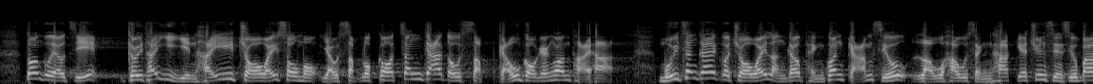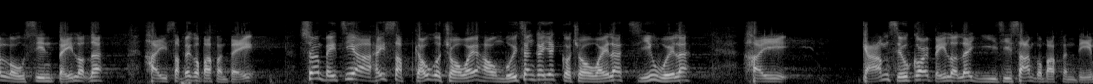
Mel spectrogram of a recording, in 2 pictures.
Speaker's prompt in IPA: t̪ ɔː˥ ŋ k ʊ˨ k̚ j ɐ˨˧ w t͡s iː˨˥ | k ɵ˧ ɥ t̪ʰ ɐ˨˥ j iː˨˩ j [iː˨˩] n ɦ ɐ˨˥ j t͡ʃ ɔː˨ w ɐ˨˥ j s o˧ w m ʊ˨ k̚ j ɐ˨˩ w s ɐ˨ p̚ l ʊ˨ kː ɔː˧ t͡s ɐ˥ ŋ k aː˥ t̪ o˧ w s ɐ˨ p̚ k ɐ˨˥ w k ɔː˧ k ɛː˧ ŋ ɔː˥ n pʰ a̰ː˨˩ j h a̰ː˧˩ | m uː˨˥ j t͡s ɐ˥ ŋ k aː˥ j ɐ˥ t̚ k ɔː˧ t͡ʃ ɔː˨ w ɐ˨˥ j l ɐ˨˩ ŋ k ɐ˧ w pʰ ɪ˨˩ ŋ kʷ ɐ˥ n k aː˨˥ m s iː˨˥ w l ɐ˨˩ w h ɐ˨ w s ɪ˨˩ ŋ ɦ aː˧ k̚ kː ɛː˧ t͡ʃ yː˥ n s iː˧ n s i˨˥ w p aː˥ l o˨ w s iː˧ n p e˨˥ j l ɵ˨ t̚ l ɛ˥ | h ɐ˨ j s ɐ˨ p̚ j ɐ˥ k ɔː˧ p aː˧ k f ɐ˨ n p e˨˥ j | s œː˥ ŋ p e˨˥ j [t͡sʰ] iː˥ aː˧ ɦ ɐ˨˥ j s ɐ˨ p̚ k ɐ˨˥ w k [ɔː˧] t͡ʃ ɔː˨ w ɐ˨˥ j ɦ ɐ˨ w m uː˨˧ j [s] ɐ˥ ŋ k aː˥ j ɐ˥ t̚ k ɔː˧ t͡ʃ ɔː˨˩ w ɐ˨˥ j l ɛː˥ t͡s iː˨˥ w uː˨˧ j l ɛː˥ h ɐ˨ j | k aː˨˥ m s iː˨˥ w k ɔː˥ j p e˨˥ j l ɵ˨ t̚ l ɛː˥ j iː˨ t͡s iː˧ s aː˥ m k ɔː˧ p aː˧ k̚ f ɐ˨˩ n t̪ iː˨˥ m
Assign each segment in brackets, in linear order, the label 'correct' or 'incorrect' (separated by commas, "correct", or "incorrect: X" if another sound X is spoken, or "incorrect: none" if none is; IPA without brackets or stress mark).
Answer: correct, incorrect: t͡s, correct, incorrect: t͡s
